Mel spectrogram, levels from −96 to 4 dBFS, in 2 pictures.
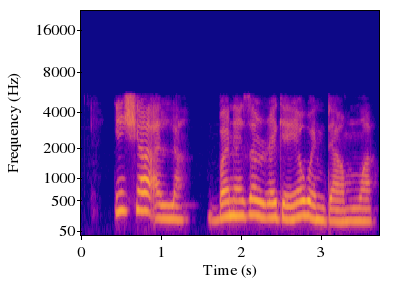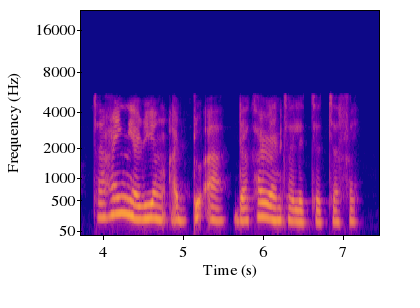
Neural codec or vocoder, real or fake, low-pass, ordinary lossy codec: codec, 24 kHz, 3 kbps, HILCodec; fake; 5.4 kHz; none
